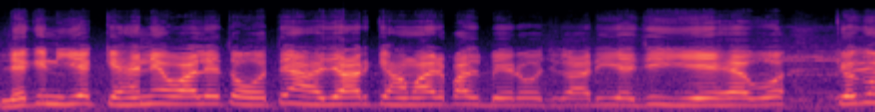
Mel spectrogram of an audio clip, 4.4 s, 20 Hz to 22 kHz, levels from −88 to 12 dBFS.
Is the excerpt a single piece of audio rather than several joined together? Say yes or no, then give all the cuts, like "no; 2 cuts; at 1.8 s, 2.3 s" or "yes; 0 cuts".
yes; 0 cuts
